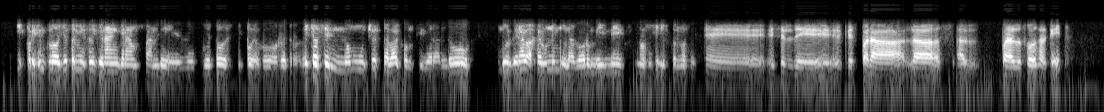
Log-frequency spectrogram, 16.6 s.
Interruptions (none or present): none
